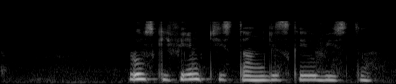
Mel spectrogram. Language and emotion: Russian, neutral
